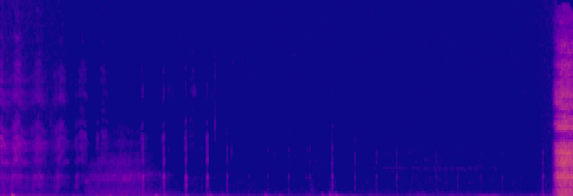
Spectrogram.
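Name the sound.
dog snoring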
